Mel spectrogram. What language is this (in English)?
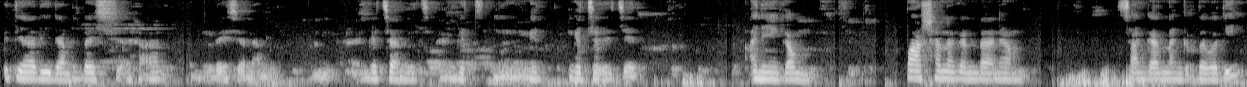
Sanskrit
